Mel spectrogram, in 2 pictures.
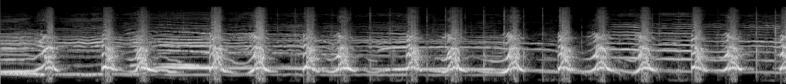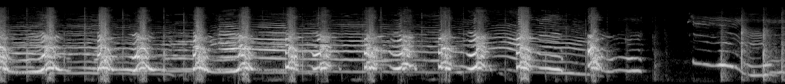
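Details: Patterdale Terrier dog howling along while people sing Happy Birthday. Long, sustained, wavering howls rich in overtones, held for several seconds each, over steady rhythmic clapping, ending with a brief pause and a final short howl.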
